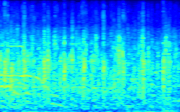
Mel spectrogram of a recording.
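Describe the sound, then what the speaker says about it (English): Spectators at a polo match applaud a goal, a burst of crowd clapping and cheering that fills the moment, with voices mixed in. "let's give him a round of applause"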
